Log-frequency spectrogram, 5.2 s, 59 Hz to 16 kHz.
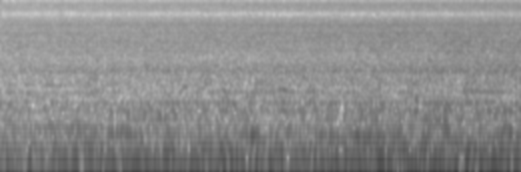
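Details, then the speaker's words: Suzuki Jimny after fitting a second-hand throttle body with idle air control valve and fuel-trim relearn, fixing erratic 500–600 rpm idle: low, even rumble, no hunting or surging; 675 rpm with aircon off, 823 rpm on; normal idle. "So now the Suzuki idles the way it should at 675 RPM with the aircon off, and as soon as you switch it on, it goes up to 823, exactly what you expect."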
